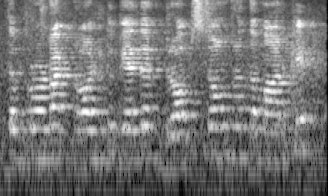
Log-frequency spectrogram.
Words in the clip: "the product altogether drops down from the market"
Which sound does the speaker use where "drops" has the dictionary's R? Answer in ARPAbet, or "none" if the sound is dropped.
R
